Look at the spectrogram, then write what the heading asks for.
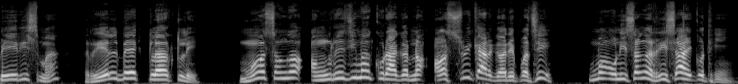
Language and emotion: Nepali, angry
